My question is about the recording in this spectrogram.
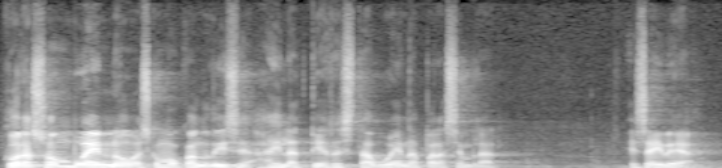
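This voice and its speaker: A male pastor preaches a sermon in church with a medium-pitched, fairly bright voice, talking a little fast. He often poses questions to the congregation and repeats key words for emphasis.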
